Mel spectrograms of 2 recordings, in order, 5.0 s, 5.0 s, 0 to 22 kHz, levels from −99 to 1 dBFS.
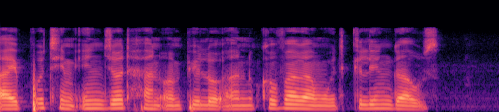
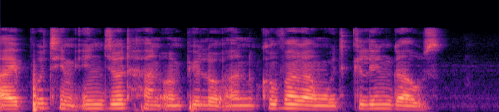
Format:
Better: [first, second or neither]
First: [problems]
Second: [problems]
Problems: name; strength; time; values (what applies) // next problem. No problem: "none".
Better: first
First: none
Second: room echo; dies away in 0.2 s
